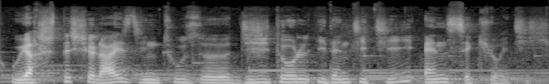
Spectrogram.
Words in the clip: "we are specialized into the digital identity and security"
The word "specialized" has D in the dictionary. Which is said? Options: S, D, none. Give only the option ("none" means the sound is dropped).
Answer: D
